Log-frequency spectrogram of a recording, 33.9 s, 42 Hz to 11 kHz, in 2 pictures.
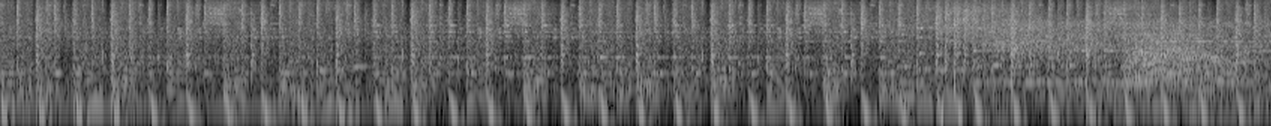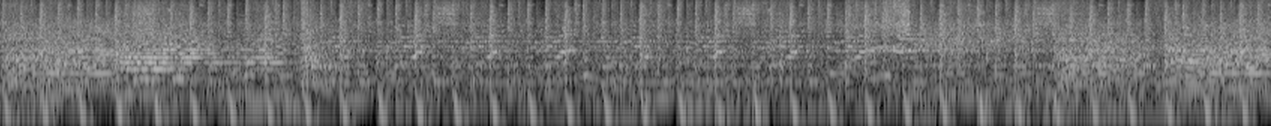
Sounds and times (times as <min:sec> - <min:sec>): Angry music: 0:00.0 - 0:33.9.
